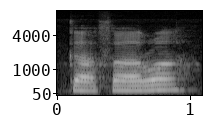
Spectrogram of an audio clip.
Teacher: را کے اوپر زبر ہے تو را کو ہم پر کر کے پڑھیں گے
